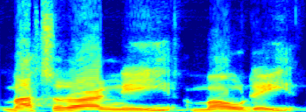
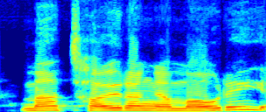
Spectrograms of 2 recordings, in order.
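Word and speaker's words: mātauranga Māori: Um, how will you incorporate uh ma was it maturangi moldi moldi knowledge into environmental planning and decision making? Thanks Sam. Manga moldi I think is the um pronunciation you were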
